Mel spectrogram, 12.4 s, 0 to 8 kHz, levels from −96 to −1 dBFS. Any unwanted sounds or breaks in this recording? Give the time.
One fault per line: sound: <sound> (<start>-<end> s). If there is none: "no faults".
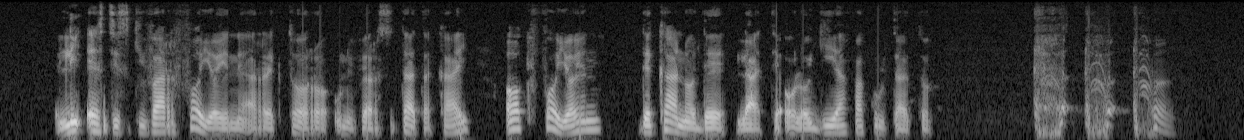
sound: cough (10.3-11.8 s)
